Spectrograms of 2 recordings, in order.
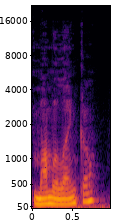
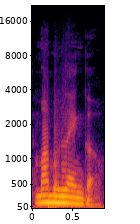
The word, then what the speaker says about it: Mamulengo: This is called, if I'm saying it right, Mamulenko. Yeah, Mamulengo.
